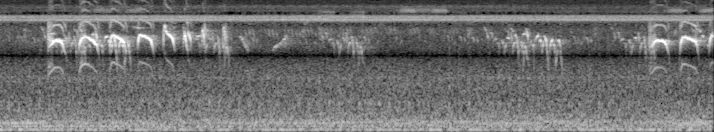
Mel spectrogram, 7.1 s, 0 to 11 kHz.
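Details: Two Chestnut-capped Babblers hidden in rice-field vegetation in Prachuap Khiri Khan, Thailand, on a 2025 morning give quick bursts of short, high, thin notes, three or four a second, pausing and resuming, over a steady insect-like hiss.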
